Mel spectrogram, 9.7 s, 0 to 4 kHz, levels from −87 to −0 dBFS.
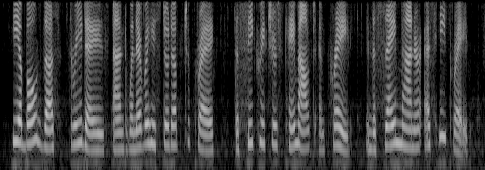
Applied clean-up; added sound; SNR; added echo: neural separator model SepFormer DNS4.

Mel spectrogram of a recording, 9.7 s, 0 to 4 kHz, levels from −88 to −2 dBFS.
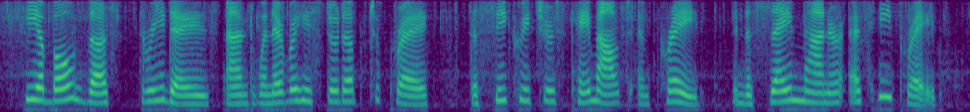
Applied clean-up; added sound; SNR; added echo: neural mask model RNNoise.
